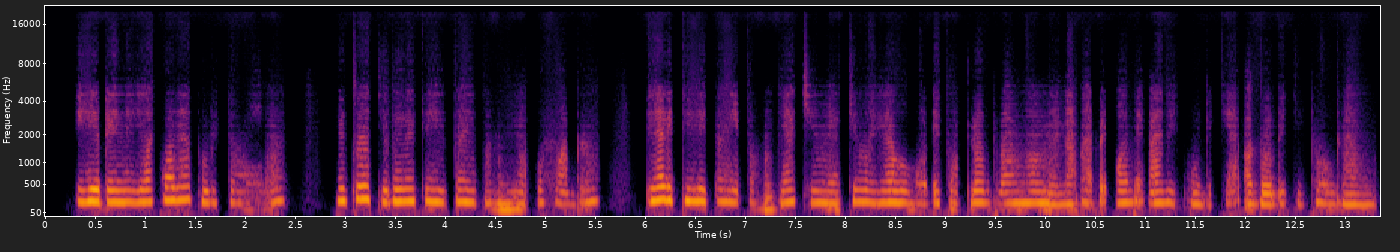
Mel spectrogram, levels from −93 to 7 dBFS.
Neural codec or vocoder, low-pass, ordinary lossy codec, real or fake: codec, 44.1 kHz, 0.9 kbps, DAC; 19.8 kHz; none; fake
